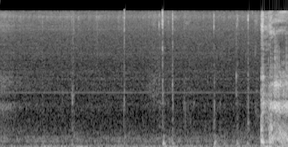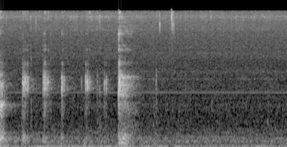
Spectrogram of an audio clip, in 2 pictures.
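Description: A man coughing twice: one loud cough about three and a half seconds in and a shorter one about two seconds later. A few light computer keyboard key clicks fall between them.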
